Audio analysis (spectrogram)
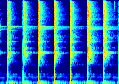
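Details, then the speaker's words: Knockoff Clapper sound-activated switch being shaken: sharp plastic clacks about four per second, loose parts rattling inside a flimsy, cheap plastic case that seems to be separating; cause suspected, not confirmed. "i mean it's like you can hear it like rattling kind of yeah this is terrible that is a really cheap plastic"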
